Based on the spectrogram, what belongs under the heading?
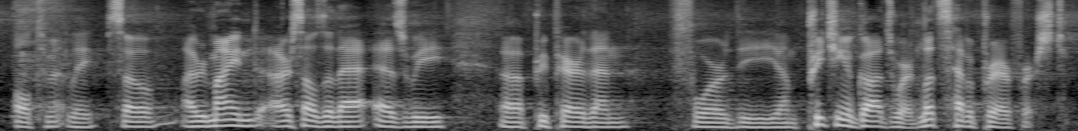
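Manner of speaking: ordinary talk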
